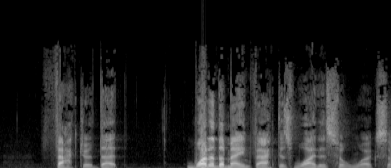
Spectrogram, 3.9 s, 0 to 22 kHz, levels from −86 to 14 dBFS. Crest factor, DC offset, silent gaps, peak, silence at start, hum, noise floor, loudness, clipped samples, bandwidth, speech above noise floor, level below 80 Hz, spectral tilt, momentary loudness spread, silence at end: 20 dB; under 0.1%; none; 0 dBFS; 0.55 s; none; -60 dBFS; -18 LUFS; under 0.1%; 16 kHz; 42 dB; -50 dBFS; -2.5 dB/octave; 15 LU; 0 s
